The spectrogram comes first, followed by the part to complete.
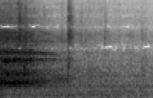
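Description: A man's breath out just after speaking, fading away within about a second, with a faint small click about a second in, then quiet room tone.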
